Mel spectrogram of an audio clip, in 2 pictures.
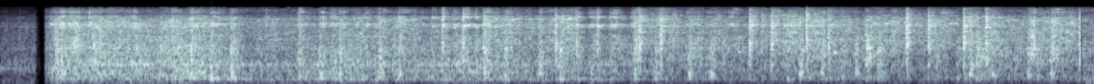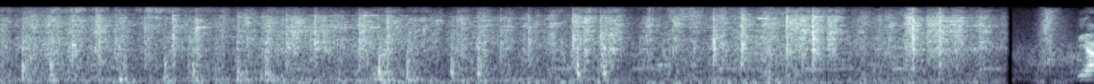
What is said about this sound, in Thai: อ้าวรถไฟมาพอดีครับท่านผู้ชม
